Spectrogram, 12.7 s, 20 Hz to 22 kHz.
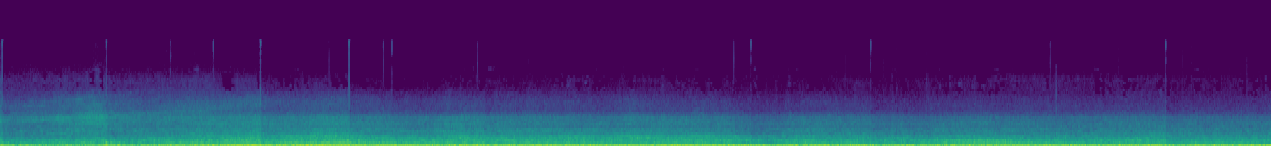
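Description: Airbus A321 jet engines at takeoff power as the airliner starts its takeoff roll: a loud low rumble that swells about two seconds in and then holds steady.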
